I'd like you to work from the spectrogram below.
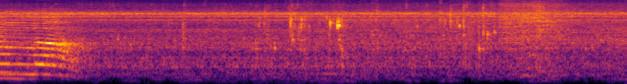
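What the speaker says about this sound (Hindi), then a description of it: "अब मैं इसमें पानी ऐड करूँगी ताकि ये दालें गल जाएं" Water is poured from a tap or vessel into a pot of lentils in a home kitchen, a steady splashing stream that runs throughout after a brief louder start.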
